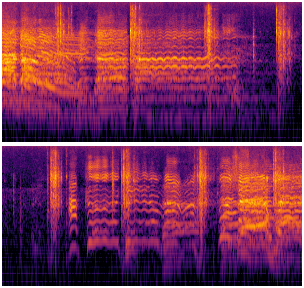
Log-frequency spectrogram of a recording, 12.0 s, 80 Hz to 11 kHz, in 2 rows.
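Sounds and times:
men singing unaccompanied: 0.0s - 5.6s, 7.3s - 12.0s.

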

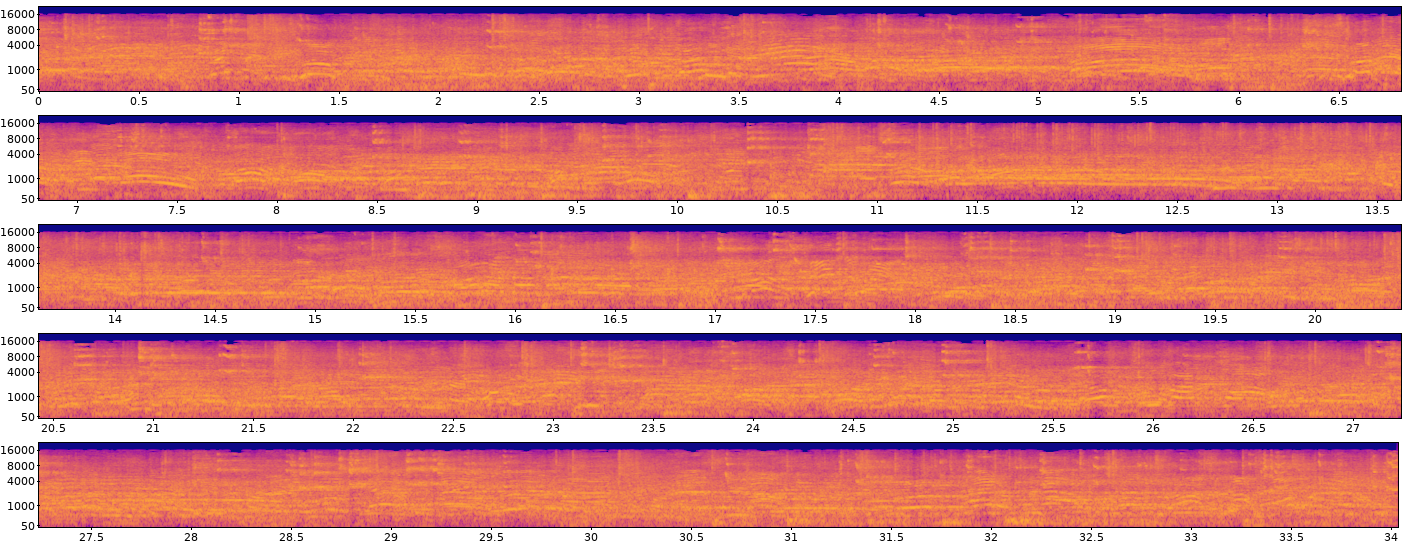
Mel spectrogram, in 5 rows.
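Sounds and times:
crowd chatter and shouting: 0.0s - 34.0s.

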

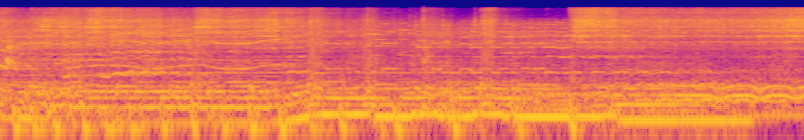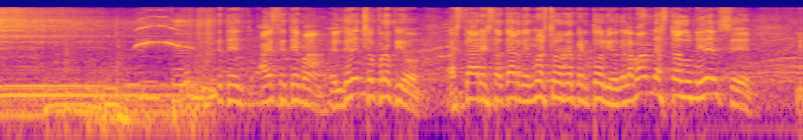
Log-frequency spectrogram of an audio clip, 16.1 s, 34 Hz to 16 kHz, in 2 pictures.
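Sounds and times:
drum kit: 0.0s - 10.4s
bass line: 0.0s - 10.6s
electric guitars: 0.0s - 11.0s.

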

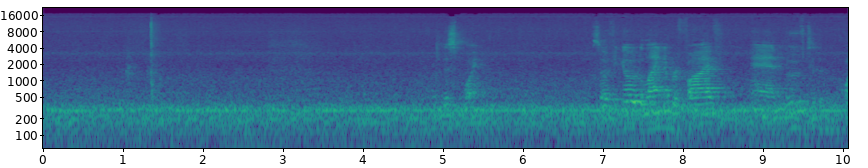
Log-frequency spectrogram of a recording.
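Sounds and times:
fan-cooled machine humming: 0.0s - 10.0s.

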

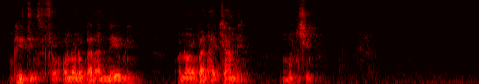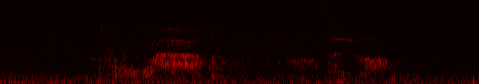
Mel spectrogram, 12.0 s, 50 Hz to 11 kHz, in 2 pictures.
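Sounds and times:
faint whisper-like voice: 7.2s - 11.0s.

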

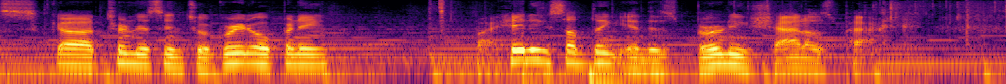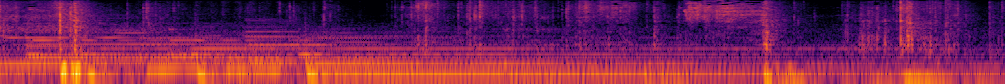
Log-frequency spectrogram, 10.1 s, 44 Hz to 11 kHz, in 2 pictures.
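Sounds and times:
background music: 0.0s - 10.0s
foil pack crinkling and tearing: 4.2s - 10.0s
hissing rip: 4.5s - 10.0s.

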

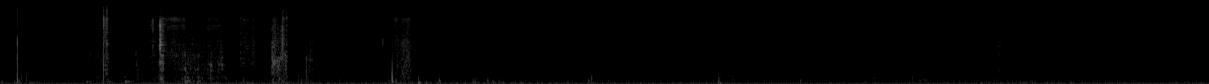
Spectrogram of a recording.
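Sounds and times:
comic book pages turning: 0.9s - 3.2s, 3.8s - 4.1s.

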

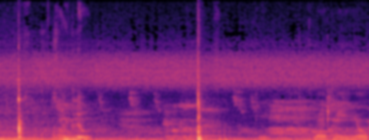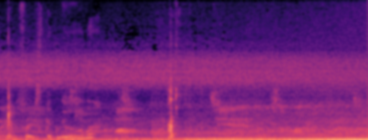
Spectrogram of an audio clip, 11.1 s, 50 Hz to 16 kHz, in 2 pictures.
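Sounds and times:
hard object knocking: 3.0s - 3.4s.

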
